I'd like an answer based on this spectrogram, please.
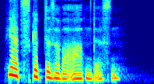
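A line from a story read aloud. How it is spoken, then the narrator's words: Mother, deep sigh. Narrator (German): Seine Mutter seufzte tief und sagte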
